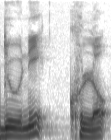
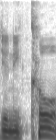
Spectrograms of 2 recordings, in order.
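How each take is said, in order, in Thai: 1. อ่านด้วยเสียงแบบญี่ปุ่น เช่น yu-ni-ku-ro 2. อ่านแบบไทย เช่น yu-ni-khlo (1) "คนญี่ปุ่นจะอ่านชื่อแบรนด์นี้ว่า" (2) "ไม่อ่านว่า, Uniqlo, เหมือนเรา"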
